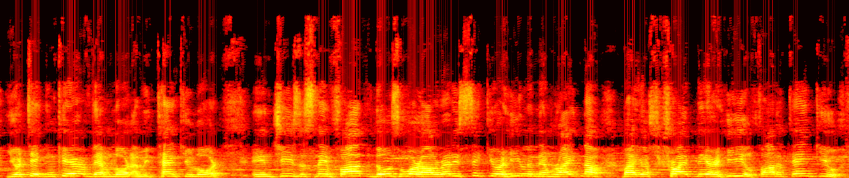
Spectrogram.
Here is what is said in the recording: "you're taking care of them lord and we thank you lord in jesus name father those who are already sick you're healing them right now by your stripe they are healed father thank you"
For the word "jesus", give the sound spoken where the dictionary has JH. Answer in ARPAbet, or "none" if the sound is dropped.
JH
